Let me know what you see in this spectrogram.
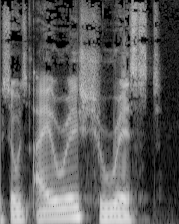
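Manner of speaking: slow, careful Irish wrist, w dropped. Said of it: "so just ignore the W".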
